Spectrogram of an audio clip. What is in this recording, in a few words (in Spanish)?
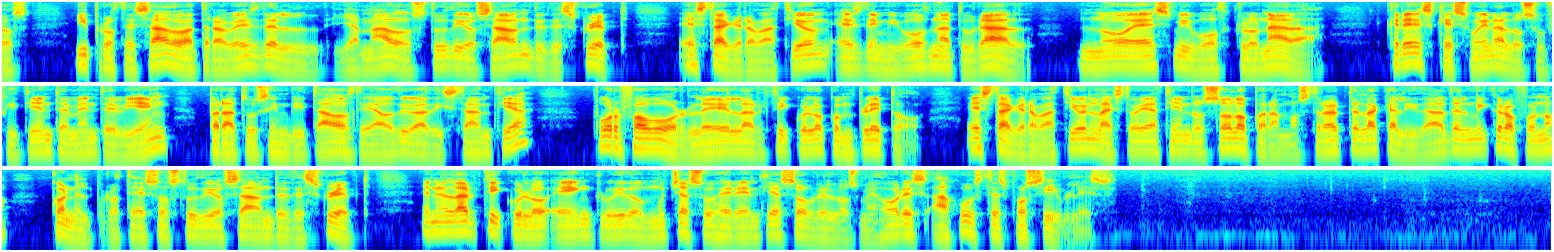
Apple wired USB-C EarPods castellano; invitados remotos; Studio Sound de Descript; postproduccion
